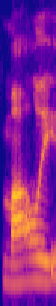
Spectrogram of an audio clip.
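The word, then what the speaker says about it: MAHLE: And for everybody listening to this, Molly is spelled M-A-H-L-E. Molly, M-O-L-L-Y, Motorsports is a completely different thing.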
